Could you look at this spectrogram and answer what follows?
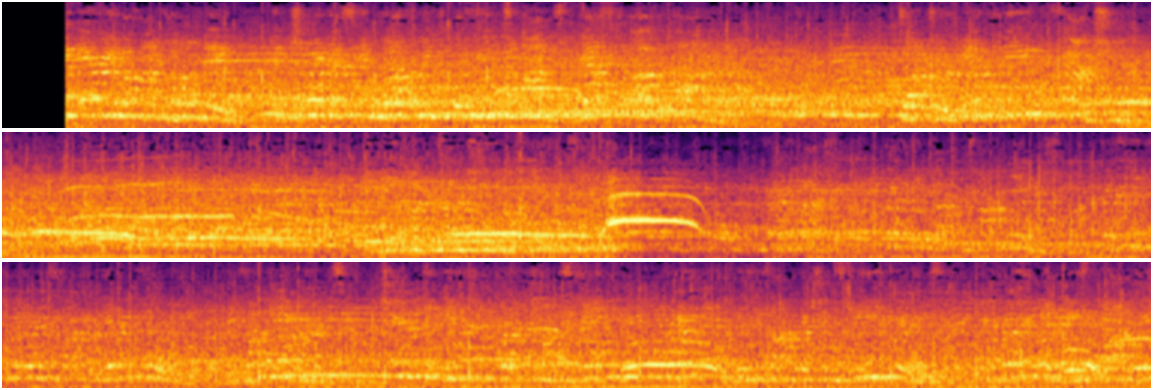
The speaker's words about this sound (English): Daily Wire, Fauci booed as he walks out to give first pitch at the Seattle Mariners game.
